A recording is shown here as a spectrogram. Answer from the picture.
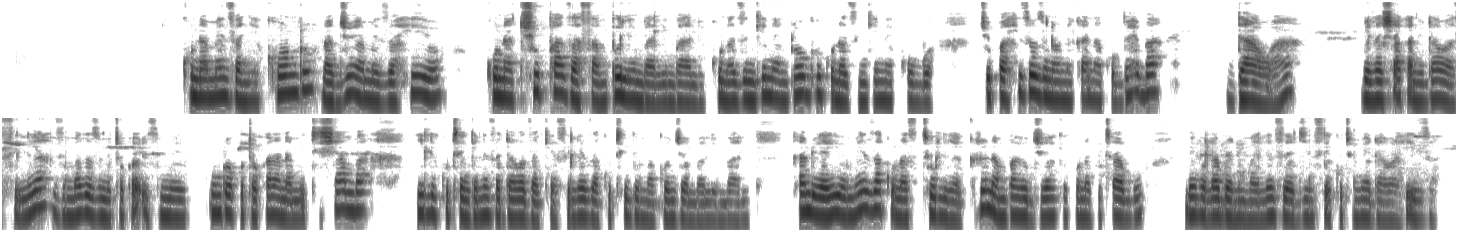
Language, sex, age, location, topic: Swahili, female, 36-49, Kisumu, health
